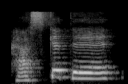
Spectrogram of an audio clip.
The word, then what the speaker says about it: 助けて: So 助けて, you can think of it as task, like task, and then you're gonna add schedule, 助, 助, and then you're gonna add te, as in 10, number 10's 10.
